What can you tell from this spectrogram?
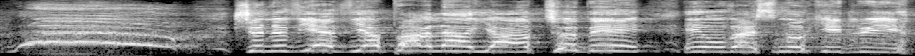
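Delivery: high, loud whoop into a shouted summons; gleeful calling out. Acted. Baker calling Geneviève to mock him, gleeful shout. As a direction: holler for a colleague to come and jeer.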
